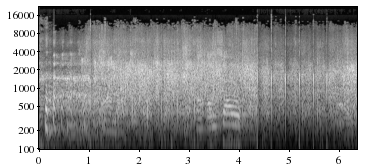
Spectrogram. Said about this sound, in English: Um, but you guys turned that into 2,600 names um, you should give yourselves a round of applause for that, and I because I keep waiting for you to start clapping.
